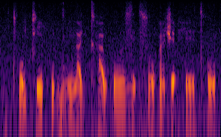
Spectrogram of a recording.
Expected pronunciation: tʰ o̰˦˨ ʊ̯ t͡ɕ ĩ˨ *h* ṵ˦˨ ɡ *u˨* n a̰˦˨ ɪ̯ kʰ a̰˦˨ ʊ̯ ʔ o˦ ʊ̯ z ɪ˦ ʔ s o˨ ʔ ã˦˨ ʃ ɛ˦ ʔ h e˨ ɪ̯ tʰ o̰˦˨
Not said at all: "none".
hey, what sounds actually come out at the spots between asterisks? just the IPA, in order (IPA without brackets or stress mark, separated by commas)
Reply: h, u˨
